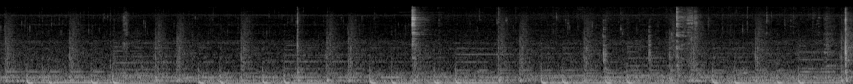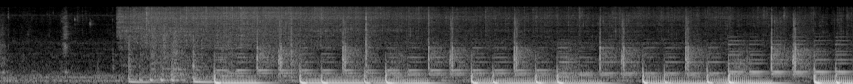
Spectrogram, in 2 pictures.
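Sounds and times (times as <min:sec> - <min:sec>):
sauce sizzling: 0:00.0 - 0:17.0
metal spoon clicking on pan: 0:04.1 - 0:04.4.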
